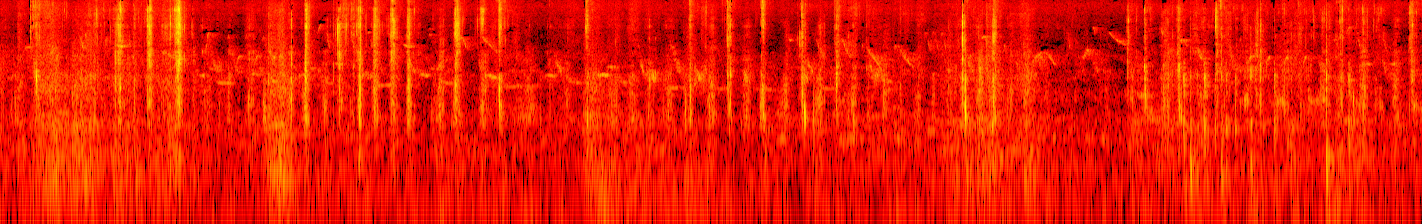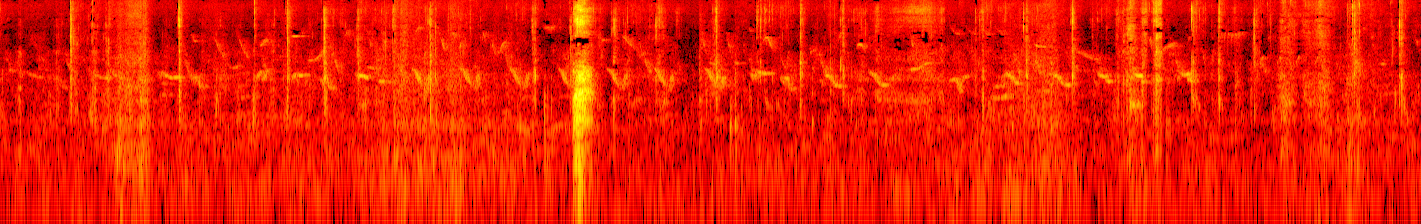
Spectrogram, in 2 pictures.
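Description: Close-miked eating sounds from a person eating rice, beef stew and cucumber by hand: repeated wet chewing, lip smacks and crisp crunching clicks. One much louder sharp click comes about twenty seconds in.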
